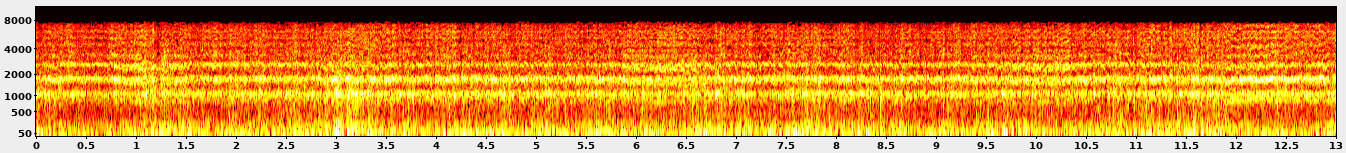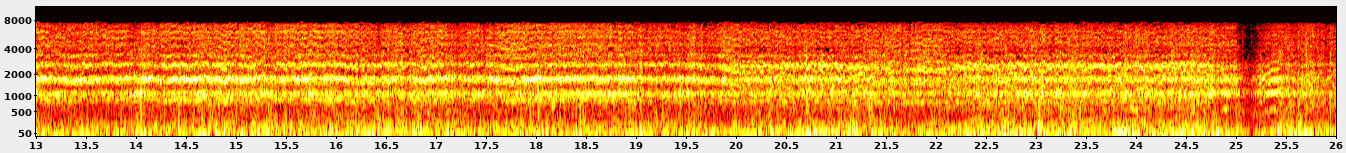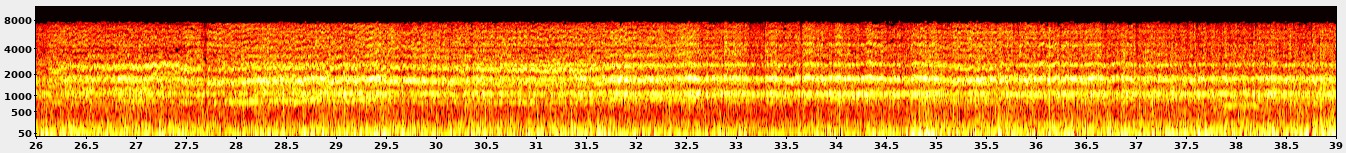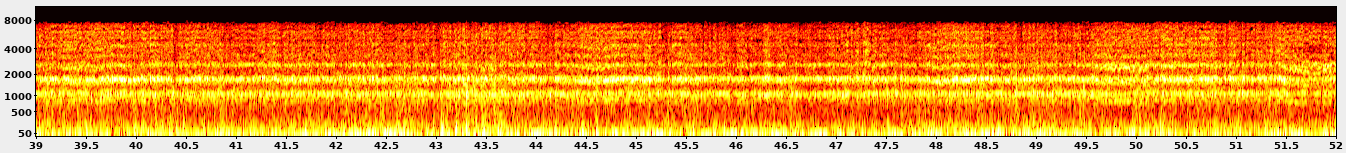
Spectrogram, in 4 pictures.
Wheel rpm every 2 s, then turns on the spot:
230, 230, 240, 230, 230, 230, 230, 230, 230, 230, 200, 190, 150, 190, 200, 220, 230, 230, 230, 230, 230, 240, 230, 230, 230, 220.
none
